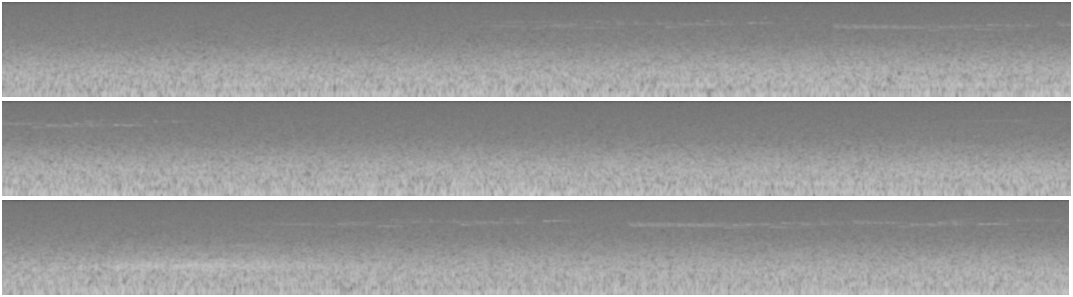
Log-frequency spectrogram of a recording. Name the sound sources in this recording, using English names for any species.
Winter Wren, Black-throated Green Warbler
